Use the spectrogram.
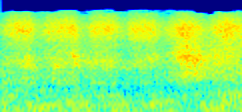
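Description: Wax being rubbed by hand onto the corners of a piece of furniture with a chalky vintage finish, a soft steady scuffing with rhythmic swells, close and moderately loud.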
